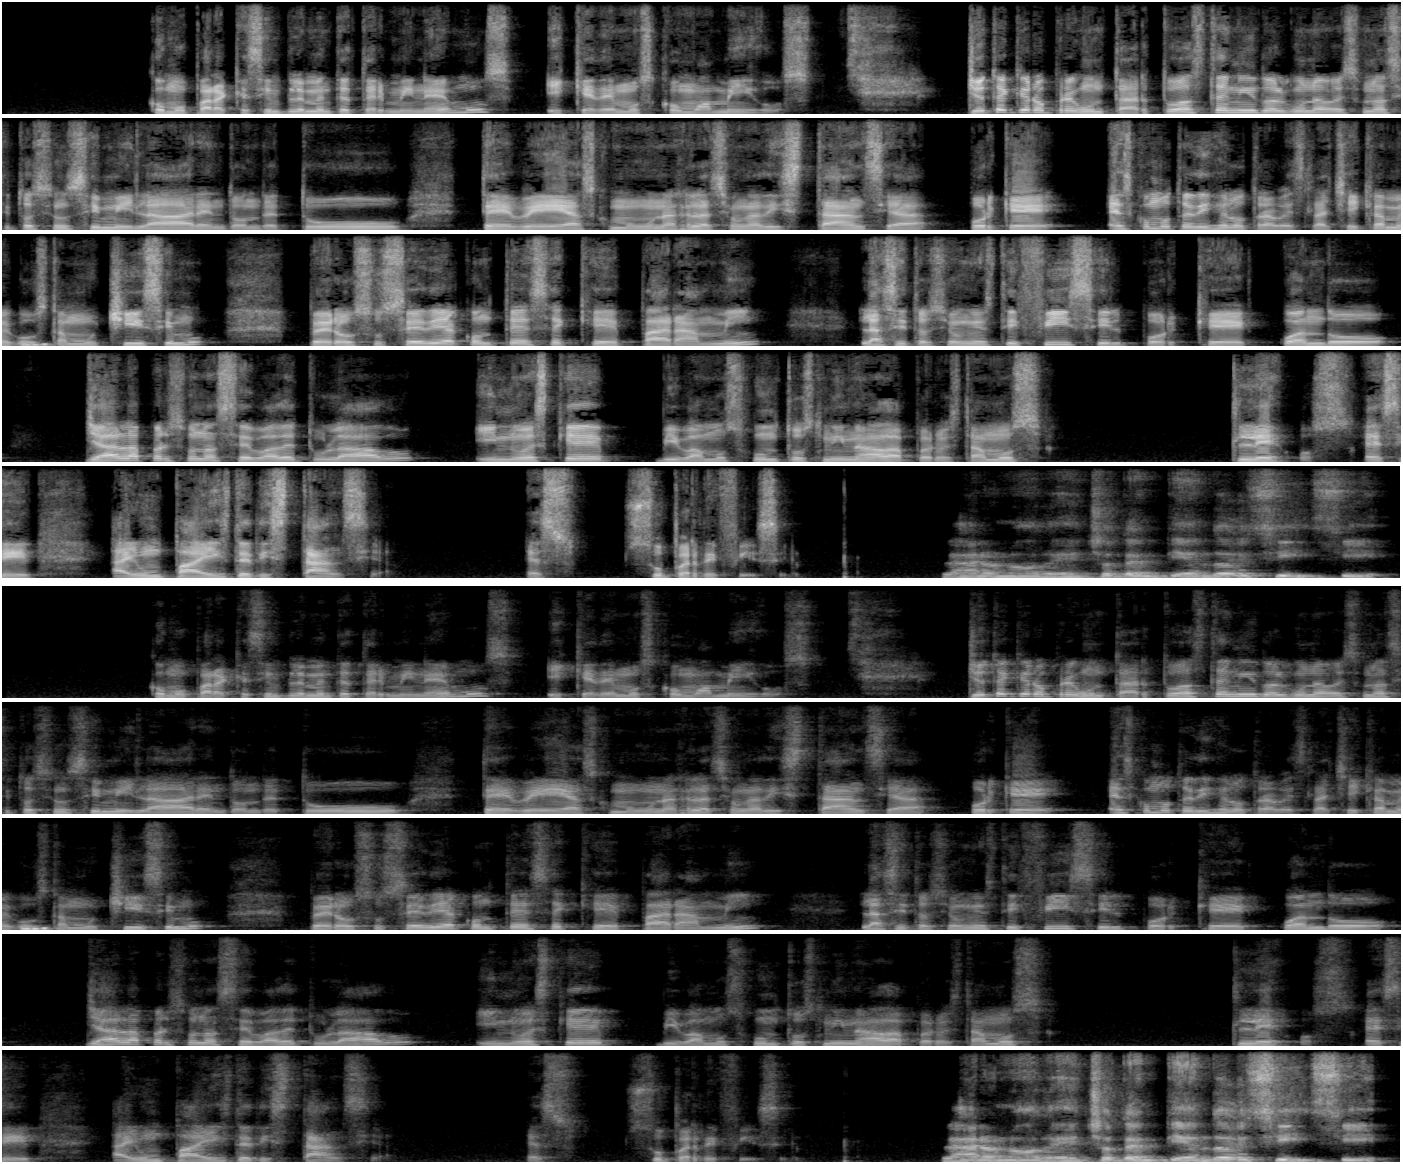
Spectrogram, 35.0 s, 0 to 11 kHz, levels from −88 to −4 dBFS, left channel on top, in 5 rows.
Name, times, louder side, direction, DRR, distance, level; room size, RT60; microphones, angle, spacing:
voice 1, 0.7-12.3 12.5-20.9 21.4-23.0 23.4-26.2 27.1-29.8 30.6-30.8 31.1-31.9, left 10 dB, 80° left, 0.4 m, -28 dB
voice 2, 32.7-34.8, right 4 dB, 50° right, 0.9 m, -28 dB
13.5 x 5.7 x 3.6 m
head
